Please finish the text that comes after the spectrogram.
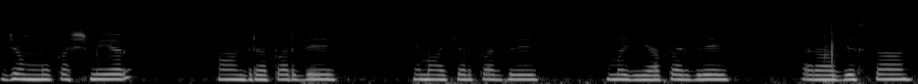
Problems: low volume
